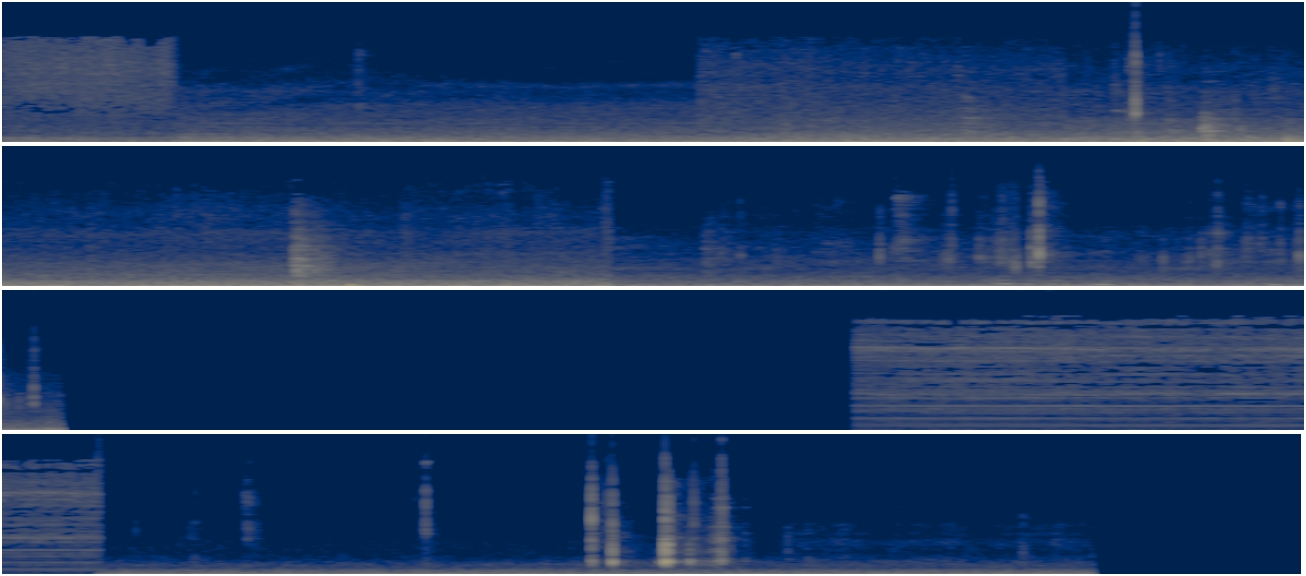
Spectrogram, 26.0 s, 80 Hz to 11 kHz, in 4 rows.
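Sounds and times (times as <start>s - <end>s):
low rumble: 0.9s - 11.1s
low hum: 0.9s - 13.3s.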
